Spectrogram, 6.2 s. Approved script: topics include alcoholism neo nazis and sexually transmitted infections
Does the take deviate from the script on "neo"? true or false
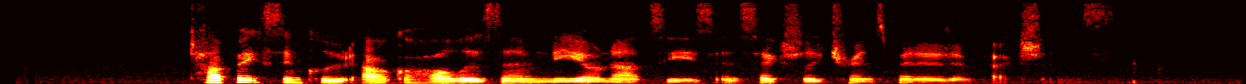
false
